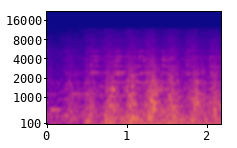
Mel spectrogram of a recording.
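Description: A train runs on rails with a loud, steady rushing rumble and hiss, dense and continuous, with no voices.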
